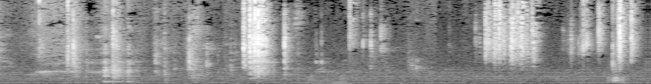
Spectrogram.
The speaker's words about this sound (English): I'm just going to roll half the dice and I'll take all of it. So that's easier in my head.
